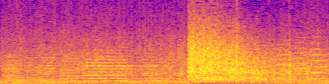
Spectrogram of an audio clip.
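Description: Orchestral film-score music with sustained held chords, and a sudden loud crash a little over a second in that dies away within about a second.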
